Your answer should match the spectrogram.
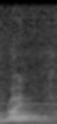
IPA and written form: ˈraɪʔn̩ (writing)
